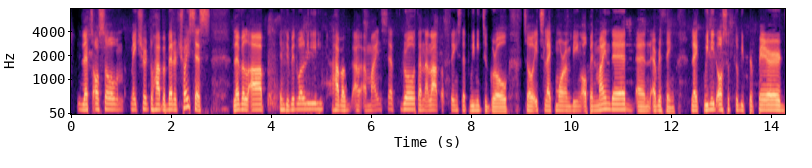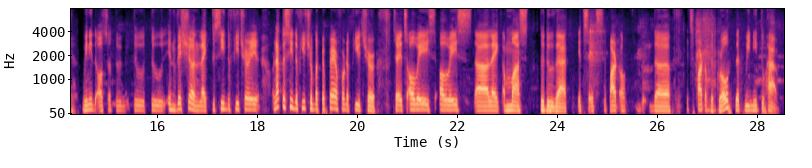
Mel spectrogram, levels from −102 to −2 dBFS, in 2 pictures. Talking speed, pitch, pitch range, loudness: 195 wpm, 140 Hz, 125-150 Hz, -19 LUFS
